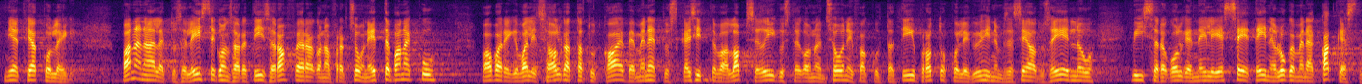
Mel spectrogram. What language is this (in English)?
Estonian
